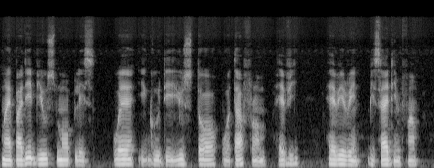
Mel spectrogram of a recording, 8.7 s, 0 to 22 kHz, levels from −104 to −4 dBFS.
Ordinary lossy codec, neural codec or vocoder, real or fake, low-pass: none; none; real; 14.4 kHz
